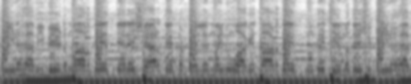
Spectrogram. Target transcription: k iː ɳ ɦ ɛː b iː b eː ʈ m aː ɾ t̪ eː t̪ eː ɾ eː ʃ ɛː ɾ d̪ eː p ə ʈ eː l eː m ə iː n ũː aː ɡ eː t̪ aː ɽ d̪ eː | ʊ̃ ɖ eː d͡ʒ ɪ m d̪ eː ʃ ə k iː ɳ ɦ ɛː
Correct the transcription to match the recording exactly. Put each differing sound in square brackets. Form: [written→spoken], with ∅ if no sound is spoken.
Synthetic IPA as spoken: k iː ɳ ɦ ɛː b iː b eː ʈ m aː ɾ [t̪→d̪] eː t̪ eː ɾ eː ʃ ɛː ɾ d̪ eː p ə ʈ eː l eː m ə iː n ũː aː ɡ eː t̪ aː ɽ d̪ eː | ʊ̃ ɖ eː d͡ʒ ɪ m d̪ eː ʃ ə k iː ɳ ɦ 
